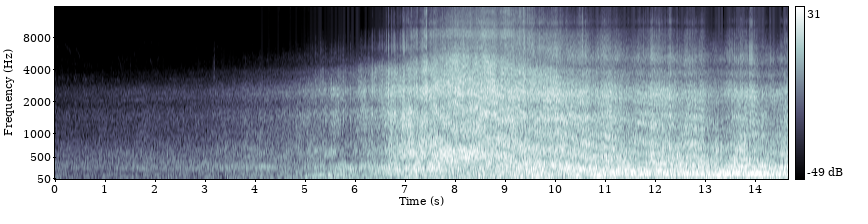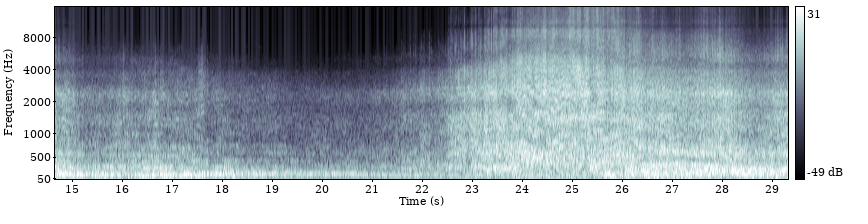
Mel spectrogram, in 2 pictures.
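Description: Military fighter jet engine noise at high power as a jet passes low. It builds over about six seconds to a loud, steady peak with falling pitch sweeps, eases for a few seconds, then swells again to a second loud pass about 23 seconds in.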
